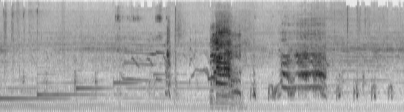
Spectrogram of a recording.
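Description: Chickens cluck close by in short bursts, with a louder squawking flurry midway, amid quiet farmyard background where hens are brooding eggs.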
